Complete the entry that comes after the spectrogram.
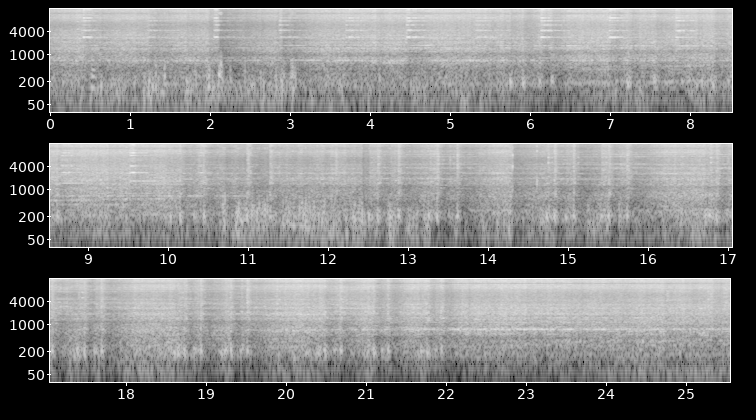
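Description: Amtrak Acela Express electric trainset rolling past: a steady rumble of steel wheels on rail, with clatter over the track joints and a faint whine that comes and goes.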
